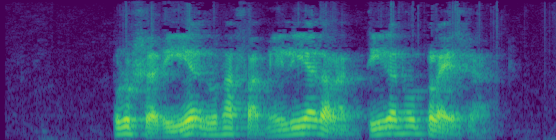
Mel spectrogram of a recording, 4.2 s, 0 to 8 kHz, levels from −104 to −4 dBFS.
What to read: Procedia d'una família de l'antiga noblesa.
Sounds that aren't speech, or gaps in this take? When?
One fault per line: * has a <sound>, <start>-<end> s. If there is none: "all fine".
all fine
